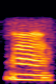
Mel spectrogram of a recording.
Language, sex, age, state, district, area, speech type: Manipuri, female, 45-60, Manipur, Imphal East, rural, conversation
